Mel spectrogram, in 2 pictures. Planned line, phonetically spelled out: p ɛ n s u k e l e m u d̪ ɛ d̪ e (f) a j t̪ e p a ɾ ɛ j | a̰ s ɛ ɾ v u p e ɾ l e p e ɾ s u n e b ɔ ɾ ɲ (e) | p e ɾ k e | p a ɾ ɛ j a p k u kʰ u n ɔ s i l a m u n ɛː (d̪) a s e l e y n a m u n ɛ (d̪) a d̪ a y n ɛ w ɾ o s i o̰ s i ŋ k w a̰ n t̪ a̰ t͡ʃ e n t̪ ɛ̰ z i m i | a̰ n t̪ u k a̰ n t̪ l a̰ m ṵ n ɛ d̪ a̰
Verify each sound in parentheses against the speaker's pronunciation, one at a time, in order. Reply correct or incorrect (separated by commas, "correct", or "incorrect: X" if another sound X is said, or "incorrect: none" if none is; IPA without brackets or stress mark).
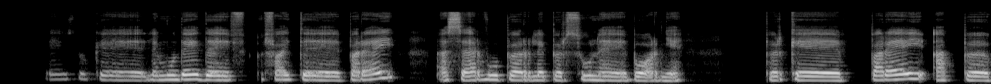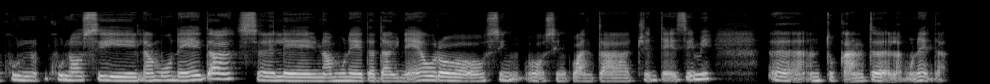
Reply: correct, correct, correct, correct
